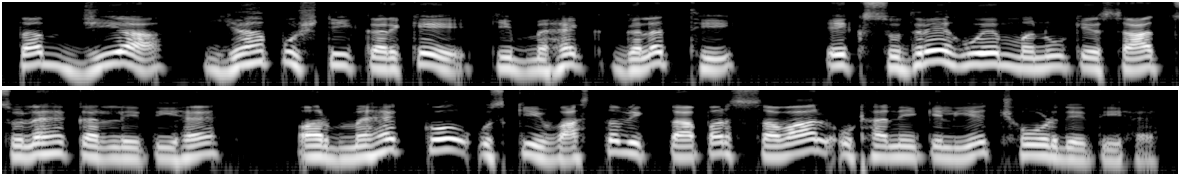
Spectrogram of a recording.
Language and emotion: Hindi, neutral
